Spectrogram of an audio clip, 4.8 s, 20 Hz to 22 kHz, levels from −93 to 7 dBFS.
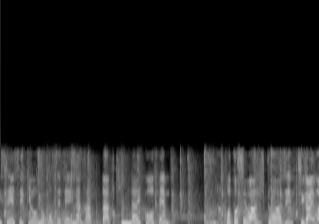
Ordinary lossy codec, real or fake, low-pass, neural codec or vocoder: Opus, 32 kbps; fake; 7.2 kHz; codec, 44.1 kHz, 7.8 kbps, Pupu-Codec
